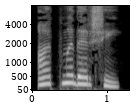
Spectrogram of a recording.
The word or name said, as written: ಆತ್ಮದರ್ಶಿ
